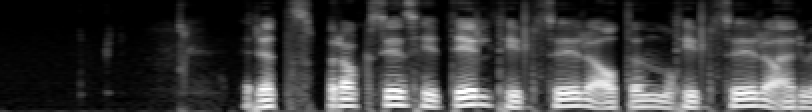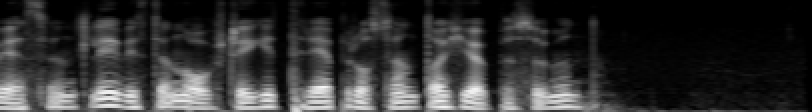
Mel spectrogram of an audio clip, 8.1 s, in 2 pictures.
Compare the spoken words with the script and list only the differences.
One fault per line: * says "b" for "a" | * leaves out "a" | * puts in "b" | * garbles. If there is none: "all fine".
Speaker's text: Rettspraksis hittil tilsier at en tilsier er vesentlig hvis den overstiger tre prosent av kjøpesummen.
all fine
